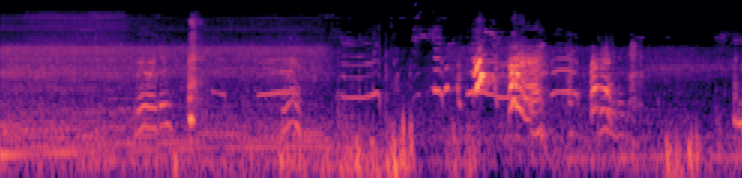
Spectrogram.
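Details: Large dog whimpering and yipping during an outdoor bath on a hot summer day, with high rising and falling whines scattered across the clip and a man speaking to the dogs nearby.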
